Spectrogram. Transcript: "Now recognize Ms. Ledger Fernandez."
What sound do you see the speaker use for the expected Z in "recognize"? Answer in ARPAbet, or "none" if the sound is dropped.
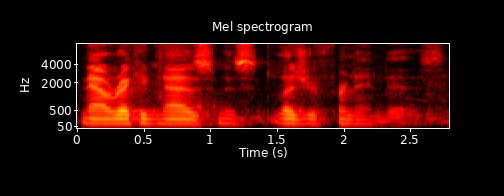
Z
